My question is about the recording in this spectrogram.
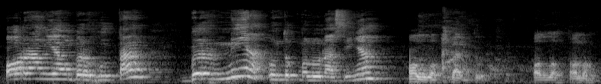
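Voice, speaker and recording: A man preaching a sermon, lively and joking, calling on listeners by name. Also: sits high, measured pace, slight background noise. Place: prayer hall. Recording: echoey hall, faint ambience.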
